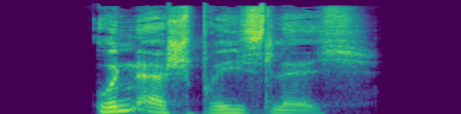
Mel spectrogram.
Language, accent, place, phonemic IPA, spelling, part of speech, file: German, Germany, Berlin, /ˈʊnʔɛɐ̯ˌʃpʁiːslɪç/, unersprießlich, adjective, De-unersprießlich.ogg
- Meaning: fruitless, unproductive, unprofitable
